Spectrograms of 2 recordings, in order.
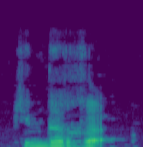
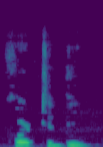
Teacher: Onset R, kinderen, uvular trill. Coda R, retroflex, tongue curling.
